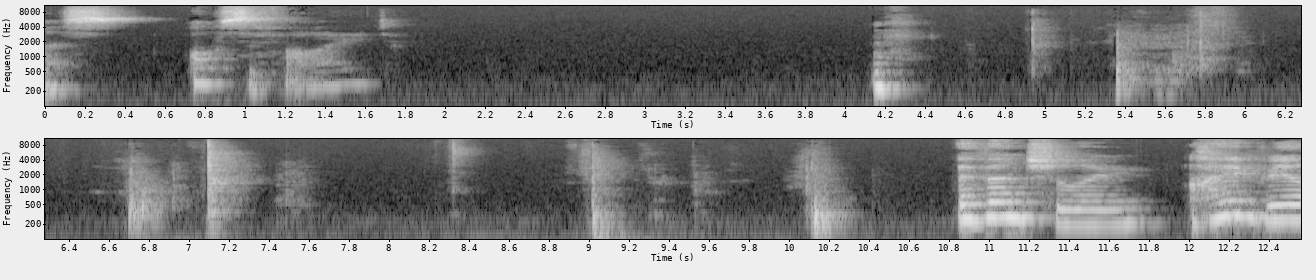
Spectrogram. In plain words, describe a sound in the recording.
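A young woman speaks softly and calmly, close to a microphone.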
